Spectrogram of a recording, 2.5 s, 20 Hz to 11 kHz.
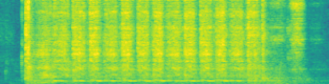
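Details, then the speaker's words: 1975 VW Shorty bus wheelie machine, sat over 20 years: starter cranks in quick, even pulses about five per second for two seconds with no catch; a pop heard but no spark, a bad ground is suspected. "Nothing. I heard a pop, but I didn't see any sparks. I mean, I heard a poof. Yeah, it sounded like it tried to crank."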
